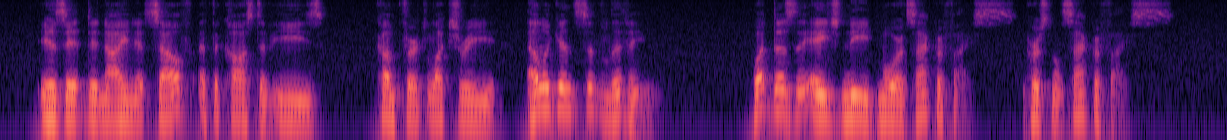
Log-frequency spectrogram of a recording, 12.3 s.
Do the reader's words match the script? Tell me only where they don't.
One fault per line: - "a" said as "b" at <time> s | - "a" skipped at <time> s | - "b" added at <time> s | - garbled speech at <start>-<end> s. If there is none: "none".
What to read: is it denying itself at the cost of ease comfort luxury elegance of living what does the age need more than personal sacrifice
- "than" said as "sacrifice" at 9.0 s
